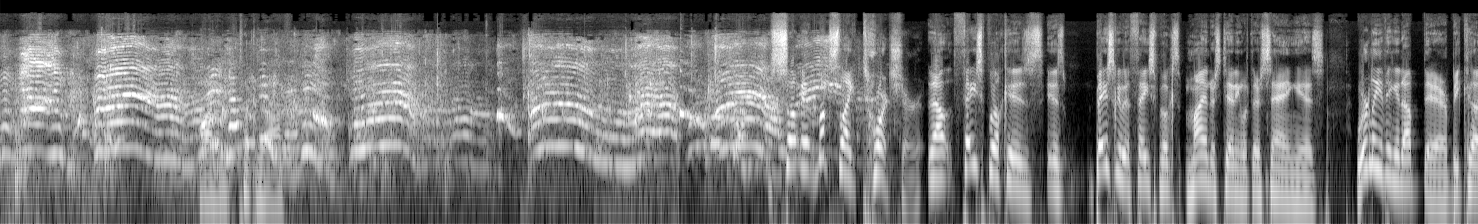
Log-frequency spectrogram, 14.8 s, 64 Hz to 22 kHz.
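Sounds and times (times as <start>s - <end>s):
water splashing: 0.0s - 9.1s
baby screaming and crying: 0.1s - 8.4s
speech: 2.0s - 3.1s, 7.8s - 14.7s.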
